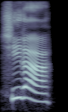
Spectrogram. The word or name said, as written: 膝盖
